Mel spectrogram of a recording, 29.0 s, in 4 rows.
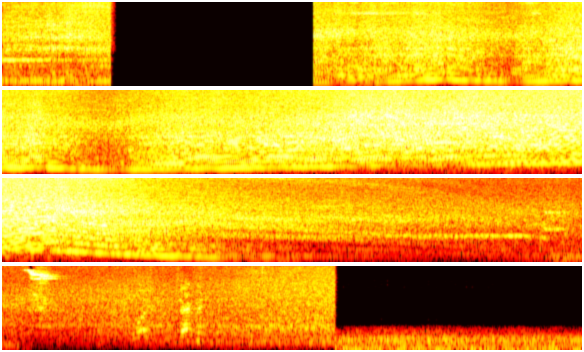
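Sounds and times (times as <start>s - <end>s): race engine revving: 3.9s - 25.9s.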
